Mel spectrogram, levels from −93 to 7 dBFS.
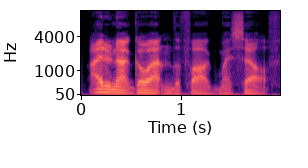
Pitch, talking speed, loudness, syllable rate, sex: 100 Hz, 270 wpm, -21 LUFS, 5.4 syllables/s, male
